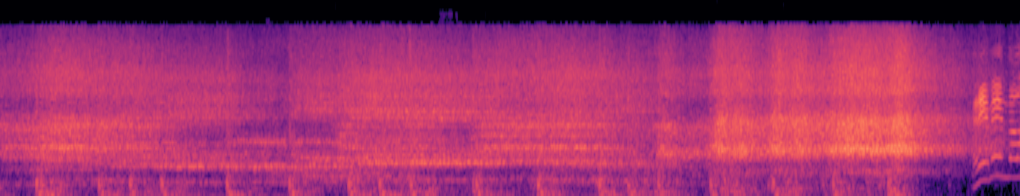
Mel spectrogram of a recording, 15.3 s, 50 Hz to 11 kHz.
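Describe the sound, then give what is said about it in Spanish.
Nearly 100,000 spectators at the Camp Nou sing the FC Barcelona anthem a cappella after its first bars played over the PA, before a Barça–Madrid clásico, a dense, roaring wash of voices with a steady rhythmic pulse, swelling louder toward the end as the singing rises. “Sí, señor, y además sonaba primero los compases a través de megafonía, pero ahora está cantando a capela casi 100.000 espectadores en el Camp Nou.”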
